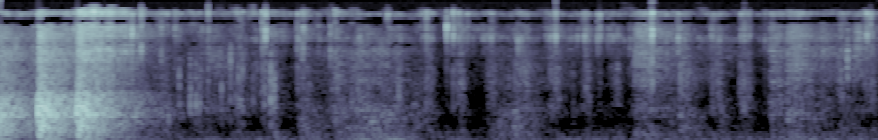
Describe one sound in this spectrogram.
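A guinea pig nibbles and crunches on fresh herbs close by.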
